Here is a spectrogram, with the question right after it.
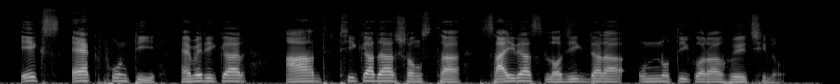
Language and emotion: Bengali, neutral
